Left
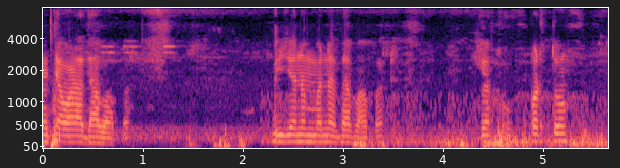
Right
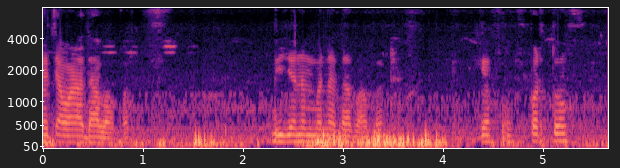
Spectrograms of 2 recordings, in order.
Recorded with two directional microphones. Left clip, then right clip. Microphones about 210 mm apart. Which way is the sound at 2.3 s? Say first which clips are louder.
Left 2 dB; centre (ahead or behind).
